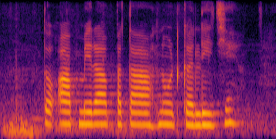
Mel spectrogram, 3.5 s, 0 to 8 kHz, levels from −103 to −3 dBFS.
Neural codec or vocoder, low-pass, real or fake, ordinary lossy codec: none; none; real; none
